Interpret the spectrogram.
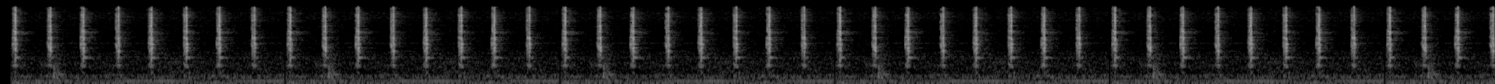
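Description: Clock-style ticking sound effect of a quiz countdown timer: a steady tick about four times a second, counting down the seconds left to answer.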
